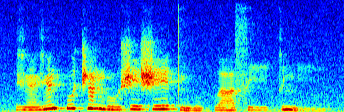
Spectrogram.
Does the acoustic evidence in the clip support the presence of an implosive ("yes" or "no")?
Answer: no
